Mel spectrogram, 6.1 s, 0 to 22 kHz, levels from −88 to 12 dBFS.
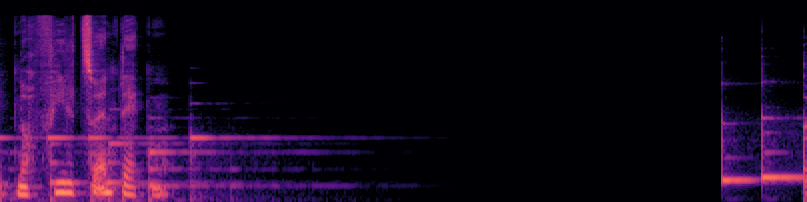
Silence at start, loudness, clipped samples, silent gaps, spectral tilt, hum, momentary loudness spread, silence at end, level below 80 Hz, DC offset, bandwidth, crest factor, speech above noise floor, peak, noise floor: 0 s; -22 LUFS; under 0.1%; 4.54-5.40 s; -5 dB/octave; none; 15 LU; 0 s; -52 dBFS; under 0.1%; 16 kHz; 24 dB; over 71 dB; -2 dBFS; under -90 dBFS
